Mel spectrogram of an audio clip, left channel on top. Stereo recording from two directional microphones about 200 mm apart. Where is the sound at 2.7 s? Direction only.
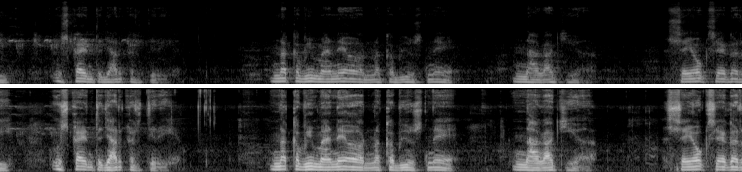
40° right (ahead or behind).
